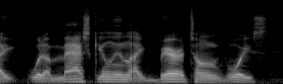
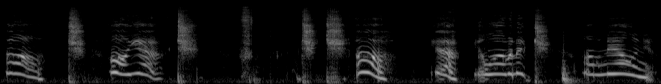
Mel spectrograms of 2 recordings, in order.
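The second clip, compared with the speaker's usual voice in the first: high falsetto mock moans; squeaky media voice; 4 dB quieter than usual. Pantomiming a media guy in bed, high squeaky falsetto. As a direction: pant out squeaky bedroom boasts.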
